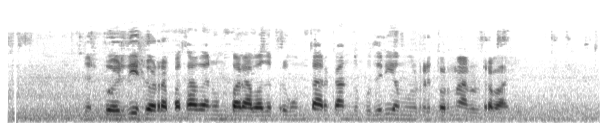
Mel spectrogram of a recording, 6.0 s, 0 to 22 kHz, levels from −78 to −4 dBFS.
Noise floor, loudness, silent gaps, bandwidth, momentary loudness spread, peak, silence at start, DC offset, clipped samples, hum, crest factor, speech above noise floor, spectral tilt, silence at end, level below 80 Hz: -46 dBFS; -23 LUFS; none; 9.2 kHz; 18 LU; -6 dBFS; 0.1 s; under 0.1%; under 0.1%; none; 18 dB; 23 dB; -4 dB/octave; 0.3 s; -62 dBFS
